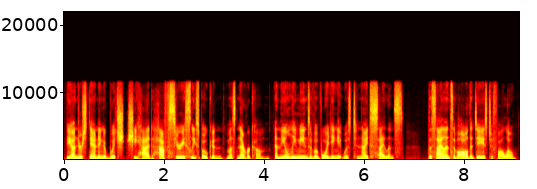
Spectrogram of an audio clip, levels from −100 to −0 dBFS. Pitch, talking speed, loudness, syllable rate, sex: 190 Hz, 205 wpm, -21 LUFS, 5.5 syllables/s, female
